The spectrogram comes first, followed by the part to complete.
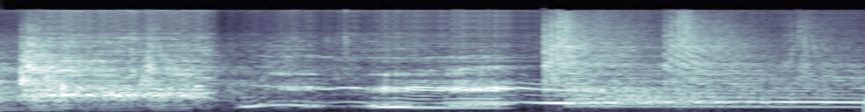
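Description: A deep roar that swoops up and down in pitch about a second in, running into a long held low note.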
